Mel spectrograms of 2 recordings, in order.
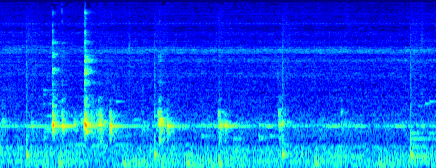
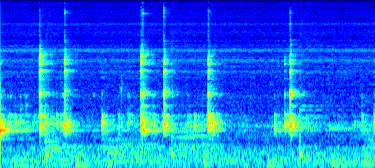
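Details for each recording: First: Beat amplifier on German mantle clock after crutch and pallet adjustment (had stopped after running down while owners away), movement wound, pendulum bob refitted: crisp ticks about ninety-five a minute, clear over quiet room, clock running normally. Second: German mantle clock that stopped after running down, catching at the top during crutch and pallet adjustment: uneven tick-tock, two sharp ticks then a gap; escapement beat not yet even.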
